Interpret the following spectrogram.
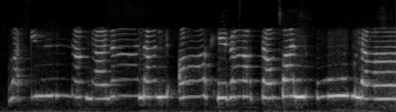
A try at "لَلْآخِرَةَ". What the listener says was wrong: Okay, the word akhirata. You're stretching the ra a bit more than what you should. So the word pronunciation is lal akhirata, khirata, like that. Akhirata.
